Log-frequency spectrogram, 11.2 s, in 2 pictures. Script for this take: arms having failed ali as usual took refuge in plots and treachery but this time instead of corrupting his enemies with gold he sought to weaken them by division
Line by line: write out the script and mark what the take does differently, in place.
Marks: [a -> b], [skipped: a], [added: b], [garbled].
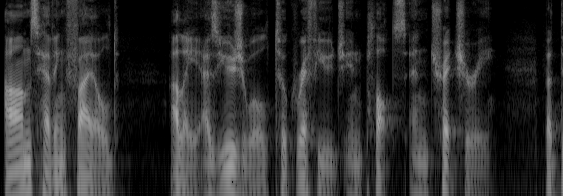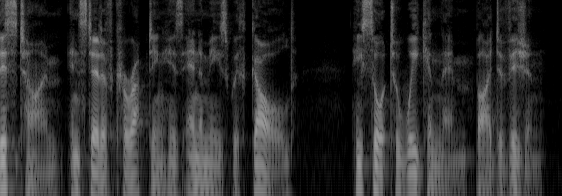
arms having failed ali as usual took refuge in plots and treachery but this time instead of corrupting his enemies with gold he sought to weaken them by division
